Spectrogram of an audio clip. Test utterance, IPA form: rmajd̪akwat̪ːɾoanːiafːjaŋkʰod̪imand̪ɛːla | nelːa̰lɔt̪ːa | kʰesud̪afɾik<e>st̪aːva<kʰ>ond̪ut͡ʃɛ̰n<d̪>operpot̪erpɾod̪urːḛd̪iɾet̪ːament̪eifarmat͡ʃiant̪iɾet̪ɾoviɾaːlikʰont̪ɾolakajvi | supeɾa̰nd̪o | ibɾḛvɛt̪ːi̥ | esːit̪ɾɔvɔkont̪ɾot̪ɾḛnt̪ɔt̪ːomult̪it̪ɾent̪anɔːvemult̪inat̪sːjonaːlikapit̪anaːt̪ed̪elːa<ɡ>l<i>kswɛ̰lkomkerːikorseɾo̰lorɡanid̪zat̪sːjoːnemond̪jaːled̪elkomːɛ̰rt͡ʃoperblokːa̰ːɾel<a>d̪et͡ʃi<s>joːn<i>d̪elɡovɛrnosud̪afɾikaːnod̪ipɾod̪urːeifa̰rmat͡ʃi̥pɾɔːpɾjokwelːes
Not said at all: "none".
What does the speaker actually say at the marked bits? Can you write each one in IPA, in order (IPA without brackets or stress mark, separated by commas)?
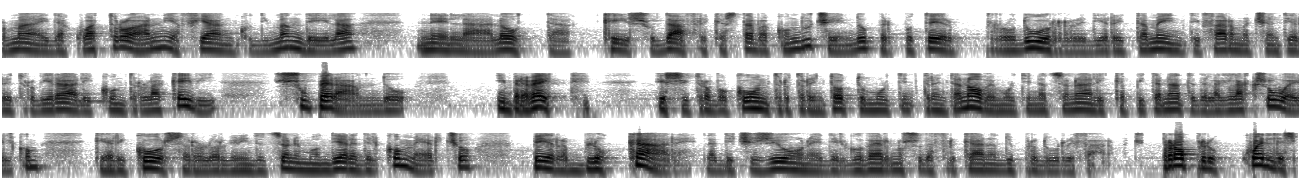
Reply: a, k, d̪, ɡ, a, a, z, e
